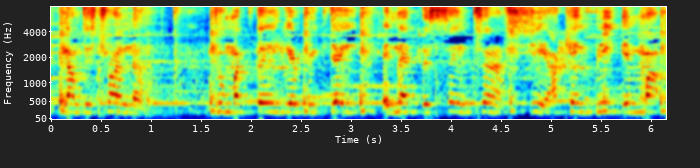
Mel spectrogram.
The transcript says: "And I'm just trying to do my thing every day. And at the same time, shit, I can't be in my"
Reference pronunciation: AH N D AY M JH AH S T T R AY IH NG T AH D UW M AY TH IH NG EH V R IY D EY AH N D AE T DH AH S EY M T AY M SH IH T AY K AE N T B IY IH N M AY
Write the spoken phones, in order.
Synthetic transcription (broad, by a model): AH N AY M JH AH S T T R AY IH NG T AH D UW M AY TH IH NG EH V R IY D EY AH N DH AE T DH AH S EY M T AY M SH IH AY K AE N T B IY IH N M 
